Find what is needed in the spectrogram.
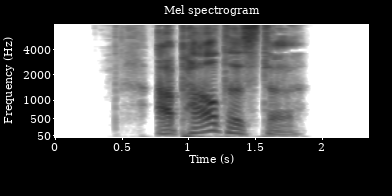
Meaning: inflection of apart: 1. strong/mixed nominative/accusative feminine singular superlative degree 2. strong nominative/accusative plural superlative degree
- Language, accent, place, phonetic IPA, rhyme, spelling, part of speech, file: German, Germany, Berlin, [aˈpaʁtəstə], -aʁtəstə, aparteste, adjective, De-aparteste.ogg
